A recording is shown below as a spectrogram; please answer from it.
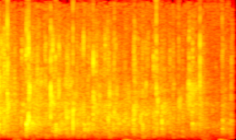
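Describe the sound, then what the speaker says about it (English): Audience applause at a design panel event, a dense clatter of many hands clapping throughout, fairly close and loud. "May we have a round of applause,"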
